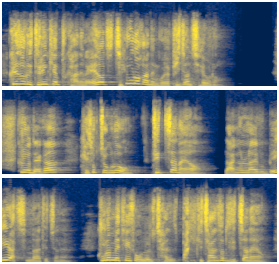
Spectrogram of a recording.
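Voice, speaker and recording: A sales team leader runs a motivational group meeting in a medium-pitched voice with a darkish tone. She's emphatic, leans on repeated rhetorical questions and speaks openly about her past struggles.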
